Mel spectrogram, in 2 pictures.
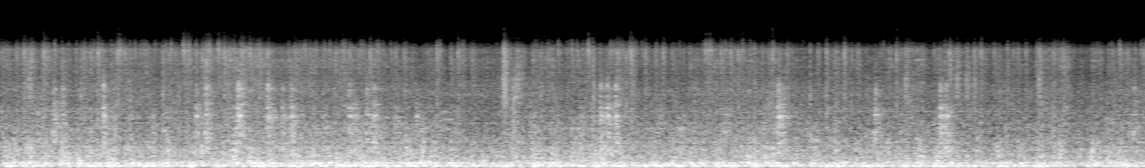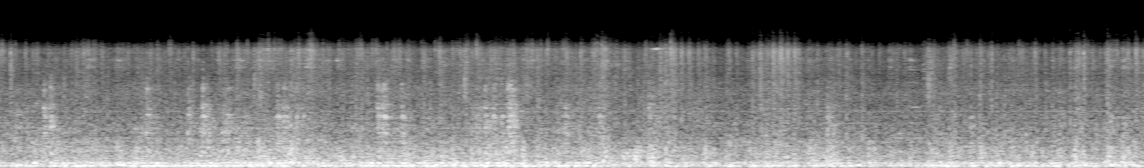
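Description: Moving passenger train heard from inside the carriage: a steady low rumble and wheel noise on the track, with scattered clicks from the wheels over the rails.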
